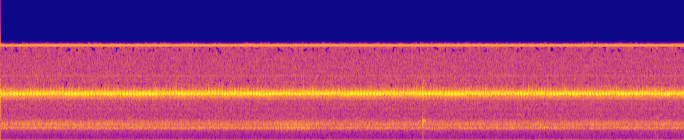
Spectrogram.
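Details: A persistent cricket makes a steady, unbroken high-pitched trill, with an even thinner, higher tone laid over it. The sound holds at the same level from start to finish.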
